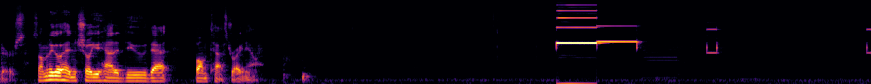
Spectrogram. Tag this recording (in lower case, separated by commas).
inside a small room, speech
